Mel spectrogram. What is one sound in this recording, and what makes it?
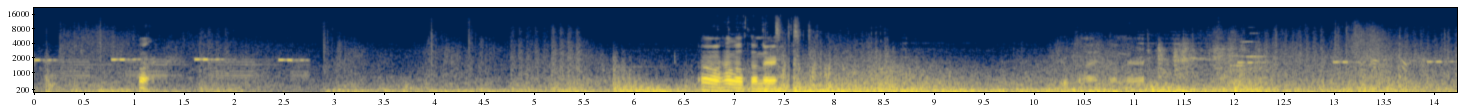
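Naval guns boom heavily.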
